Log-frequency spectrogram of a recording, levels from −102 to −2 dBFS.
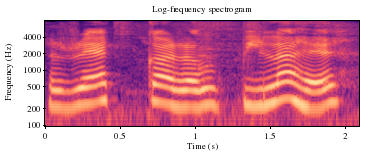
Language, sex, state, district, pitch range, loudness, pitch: Hindi, female, West Bengal, Alipurduar, 220-260 Hz, -14 LUFS, 235 Hz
